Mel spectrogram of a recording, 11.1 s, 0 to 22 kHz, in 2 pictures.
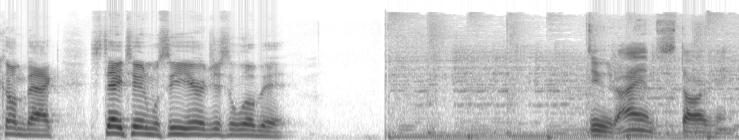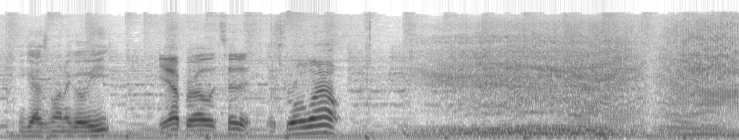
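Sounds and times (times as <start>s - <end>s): dirt bike engines revving: 8.5s - 11.0s.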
